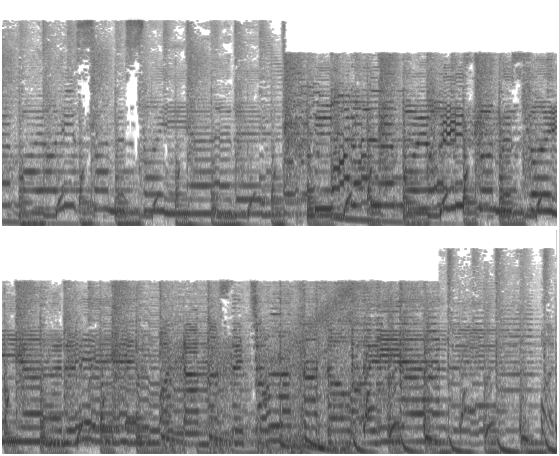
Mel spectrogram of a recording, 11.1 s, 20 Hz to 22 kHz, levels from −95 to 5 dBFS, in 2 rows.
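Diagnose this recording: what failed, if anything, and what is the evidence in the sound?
The capture stage failed, at the device selection in the input path. From 2.83 s to 9.93 s the sound turns duller, with nothing above 8.4 kHz. The level shifts by around 5 dB and a faint new noise floor sits roughly 50 dB below the signal. Both changes are abrupt, with no gap at either boundary. This points to an input switched to a poorer device, likely a narrower-band microphone or headset profile, and then switched back.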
